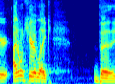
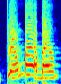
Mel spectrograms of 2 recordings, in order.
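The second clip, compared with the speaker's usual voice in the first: loud, high mock game callout; cartoon parody voice; 13 semitones higher, 10 dB louder than usual. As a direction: holler it like a goofy animation character. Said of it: "the Left four Sped animations".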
